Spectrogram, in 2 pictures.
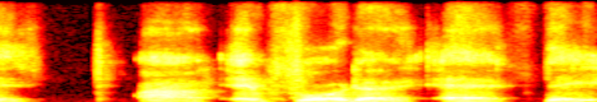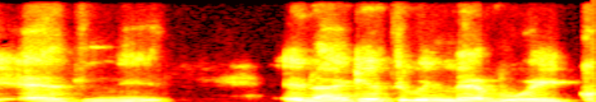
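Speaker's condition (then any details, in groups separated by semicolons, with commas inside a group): Cerebral palsy, spastic quadriplegia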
